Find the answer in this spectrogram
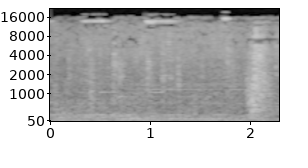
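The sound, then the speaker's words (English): A heavy barn door is slid open by a person searching a large barn full of cows with a flashlight, with a steady low rumbling grind ending in a brief louder scrape. No voices are heard. “Now, Hannah slides open a barn door.”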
